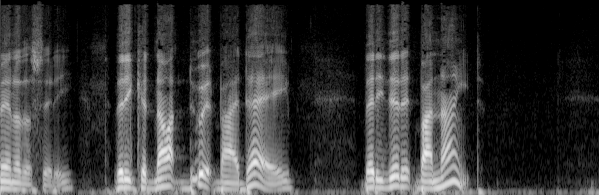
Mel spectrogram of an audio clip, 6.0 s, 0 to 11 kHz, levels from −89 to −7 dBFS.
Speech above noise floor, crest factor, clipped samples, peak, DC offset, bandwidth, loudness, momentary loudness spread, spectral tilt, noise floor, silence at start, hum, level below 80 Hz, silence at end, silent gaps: 35 dB; 20 dB; under 0.1%; -4 dBFS; under 0.1%; 10.5 kHz; -22 LUFS; 16 LU; -7 dB/octave; -56 dBFS; 0 s; none; -42 dBFS; 0 s; none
